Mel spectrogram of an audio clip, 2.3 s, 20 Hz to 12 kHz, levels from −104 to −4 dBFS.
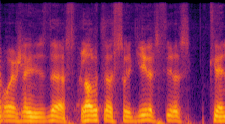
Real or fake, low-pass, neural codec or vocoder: fake; 10.8 kHz; codec, 24 kHz, 1.5 kbps, HILCodec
